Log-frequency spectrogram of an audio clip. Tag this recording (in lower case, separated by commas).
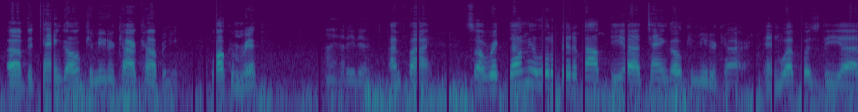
speech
